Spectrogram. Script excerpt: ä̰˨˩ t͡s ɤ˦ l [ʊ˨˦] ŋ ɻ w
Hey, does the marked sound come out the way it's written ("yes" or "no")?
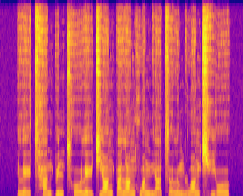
no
